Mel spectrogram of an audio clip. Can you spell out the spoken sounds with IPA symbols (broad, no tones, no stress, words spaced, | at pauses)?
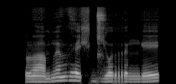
ɭãbɛ̃vɦɛʃ d͡ʑorə ŋe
